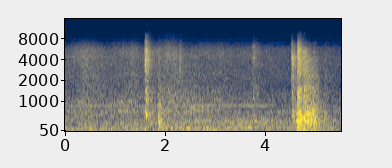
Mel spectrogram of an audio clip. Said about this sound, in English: Hold on a second. I got to close the door.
